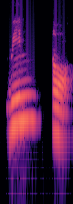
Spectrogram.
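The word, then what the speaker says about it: 윈터: Kamita yang bilang ya sebenarnya namanya ini tulisannya beda jadi seperti ini ya robun kalau dilihat dari ininya namanya Winter gitu kan Tapi kalau hanggelnya dia ditulisnya Wito winto karena bahasa Korea itu dia mengikuti pelafalan gitu winor gitu kan jadi winto gitu Oke next turun dulu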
